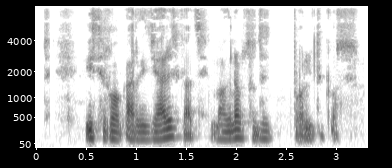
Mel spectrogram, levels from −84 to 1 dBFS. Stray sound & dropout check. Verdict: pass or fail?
pass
